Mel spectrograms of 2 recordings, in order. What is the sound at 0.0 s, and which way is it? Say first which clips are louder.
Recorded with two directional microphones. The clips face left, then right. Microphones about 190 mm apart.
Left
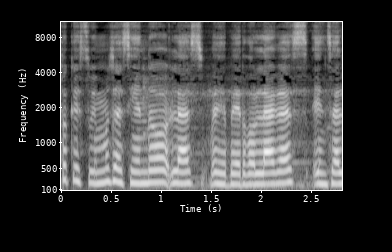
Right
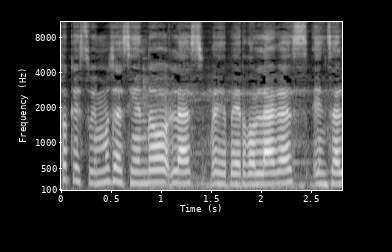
Speech: left 6 dB; 15° left (ahead or behind).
